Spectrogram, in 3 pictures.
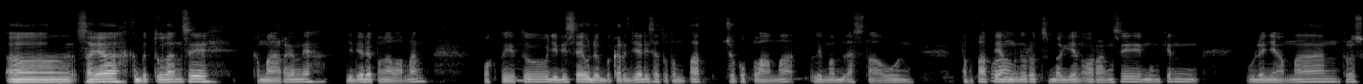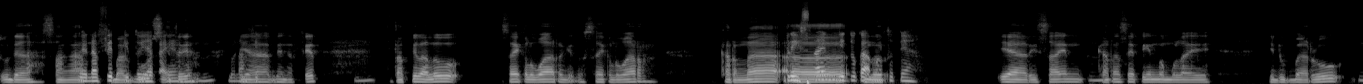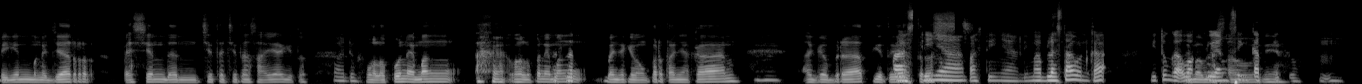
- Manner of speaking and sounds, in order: in English: "Benefit"; in English: "benefit"; tapping; in English: "Resign"; other background noise; in English: "resign"; in English: "passion"; chuckle
- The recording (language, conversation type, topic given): Indonesian, podcast, Bagaimana kamu mengambil keputusan besar dalam hidupmu?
